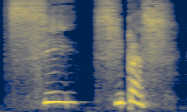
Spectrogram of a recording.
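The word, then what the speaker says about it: Tsitsipas: Dans la suite de l'activité, le, tennis avec le rêve de Stéphanos Tsi six passes qui continue à l'Open d'Australie. – c'est ainsi qu'on prononce euh, le nom de ce joueur grec de 20 ans qui s'est qualifié pour les demi-finales de l'Open d'Australie.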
